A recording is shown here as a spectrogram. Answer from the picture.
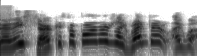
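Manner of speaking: high incredulous questions; bewildered. Retold or imitated. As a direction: act baffled by what you see. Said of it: "I'm like, I'm like".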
